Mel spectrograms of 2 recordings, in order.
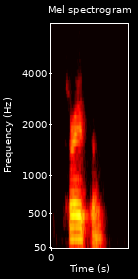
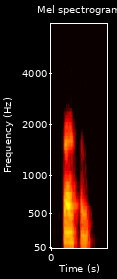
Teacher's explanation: Syllabic N is most commonly found after alveolar plosive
